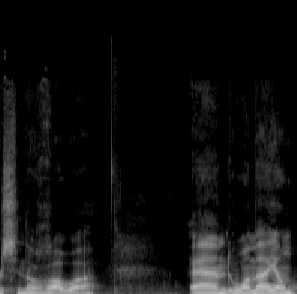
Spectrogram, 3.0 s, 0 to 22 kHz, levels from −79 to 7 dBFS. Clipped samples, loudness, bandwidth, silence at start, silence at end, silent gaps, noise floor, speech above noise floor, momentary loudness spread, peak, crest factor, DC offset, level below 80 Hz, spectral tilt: under 0.1%; -22 LUFS; 16.5 kHz; 0 s; 0 s; none; -54 dBFS; 33 dB; 8 LU; -10 dBFS; 14 dB; under 0.1%; -54 dBFS; -6 dB/octave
